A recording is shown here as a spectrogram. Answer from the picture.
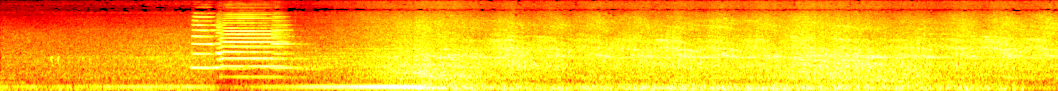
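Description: TGV high-speed train, two sets coupled, approaching with a growing low hum and sounding its horn once, for about a second, about two seconds in. It then passes close at speed, with loud, steady wheel and air noise from about four seconds on.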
